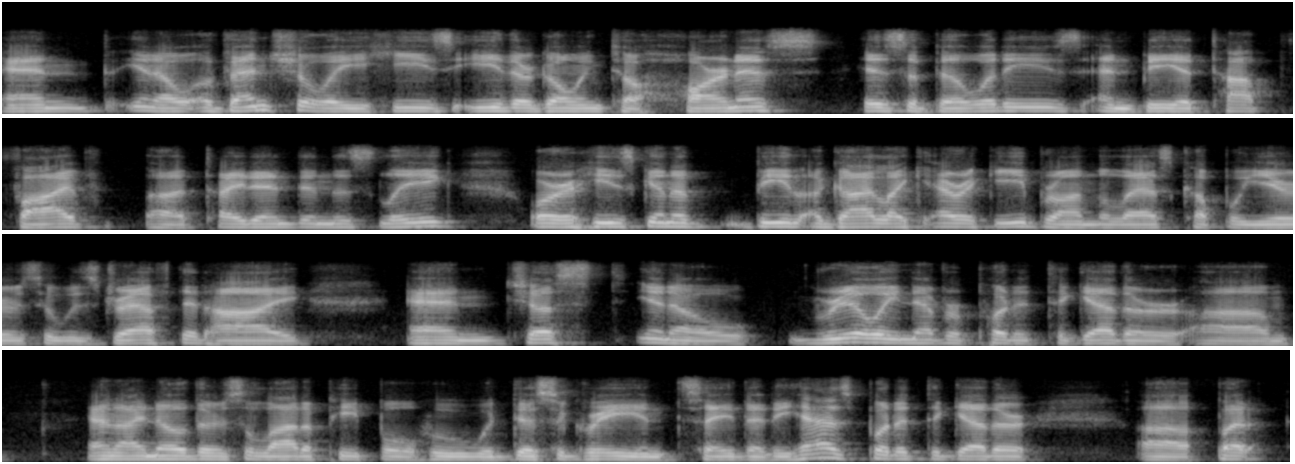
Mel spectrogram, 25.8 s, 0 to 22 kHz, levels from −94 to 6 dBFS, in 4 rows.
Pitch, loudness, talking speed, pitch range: 115 Hz, -21 LUFS, 165 wpm, 105-125 Hz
